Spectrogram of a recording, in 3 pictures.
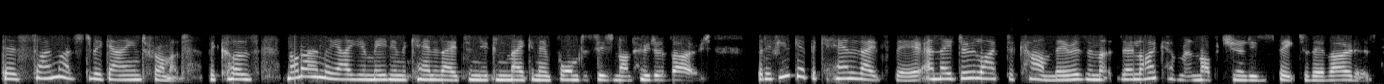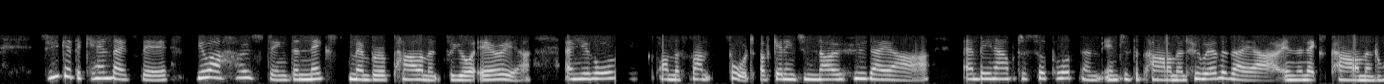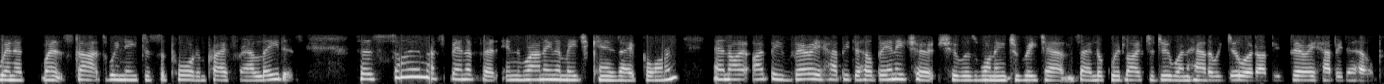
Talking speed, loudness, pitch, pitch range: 230 wpm, -14 LUFS, 220 Hz, 205-250 Hz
